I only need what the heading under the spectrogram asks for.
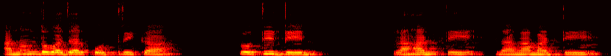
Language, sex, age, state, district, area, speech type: Santali, female, 18-30, West Bengal, Bankura, rural, spontaneous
